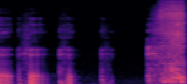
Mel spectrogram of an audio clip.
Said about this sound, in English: You're going to hear me sniffle a lot. No, I'm not on drugs. It's just that, you know, it's cold in New York now, and I had to get on the train today, so I think I've been contaminated with New York City mass transit germs.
